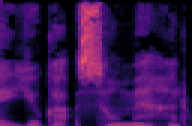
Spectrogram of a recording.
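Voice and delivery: quiet whisper, slow and gentle; soft whisper. Shown as a demonstration. Parent calmly naming an angry child's feeling, whispered slowly. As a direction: let it out slowly on breath.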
